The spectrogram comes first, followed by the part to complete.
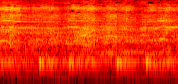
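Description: A large group of women singing together in chorus, many voices at once, loud and continuous.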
